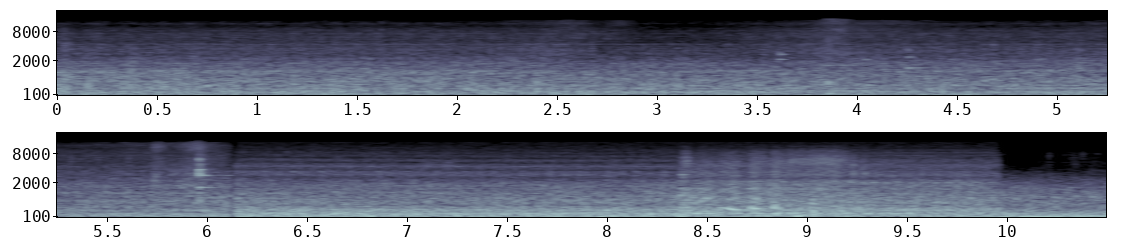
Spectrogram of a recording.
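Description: Outdoor street ambience with a steady hum of distant road traffic, which turns louder and deeper about six seconds in.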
